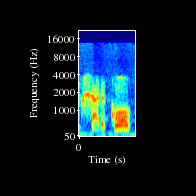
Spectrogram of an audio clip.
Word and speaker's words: Kharkov: Primero, definitivamente Rusia está haciendo avances, y estos avances están en la zona noreste, está amenazando la zona de Kharkiv, Kharkov, como decías tú, uh-huh. de distinta forma se puede pronunciar.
